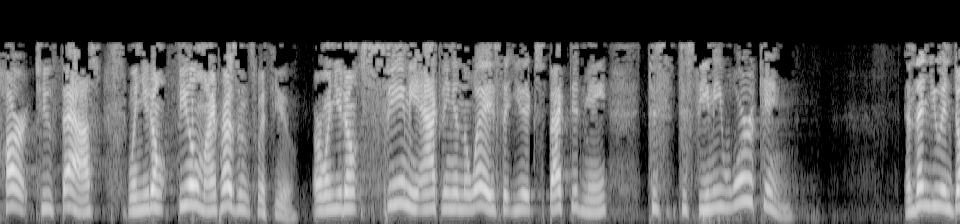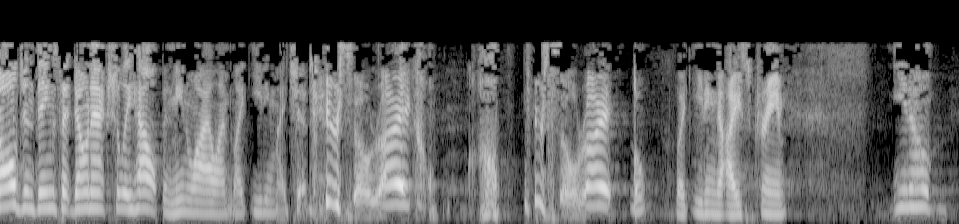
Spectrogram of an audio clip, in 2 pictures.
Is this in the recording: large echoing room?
yes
